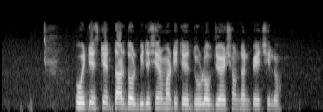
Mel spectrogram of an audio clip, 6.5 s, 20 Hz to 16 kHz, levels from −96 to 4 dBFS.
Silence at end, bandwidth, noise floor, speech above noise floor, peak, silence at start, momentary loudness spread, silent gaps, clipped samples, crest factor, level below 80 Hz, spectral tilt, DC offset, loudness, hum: 0.9 s; 7.2 kHz; -70 dBFS; 54 dB; 0 dBFS; 1.5 s; 15 LU; none; under 0.1%; 18 dB; -62 dBFS; -5 dB/octave; under 0.1%; -15 LUFS; none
